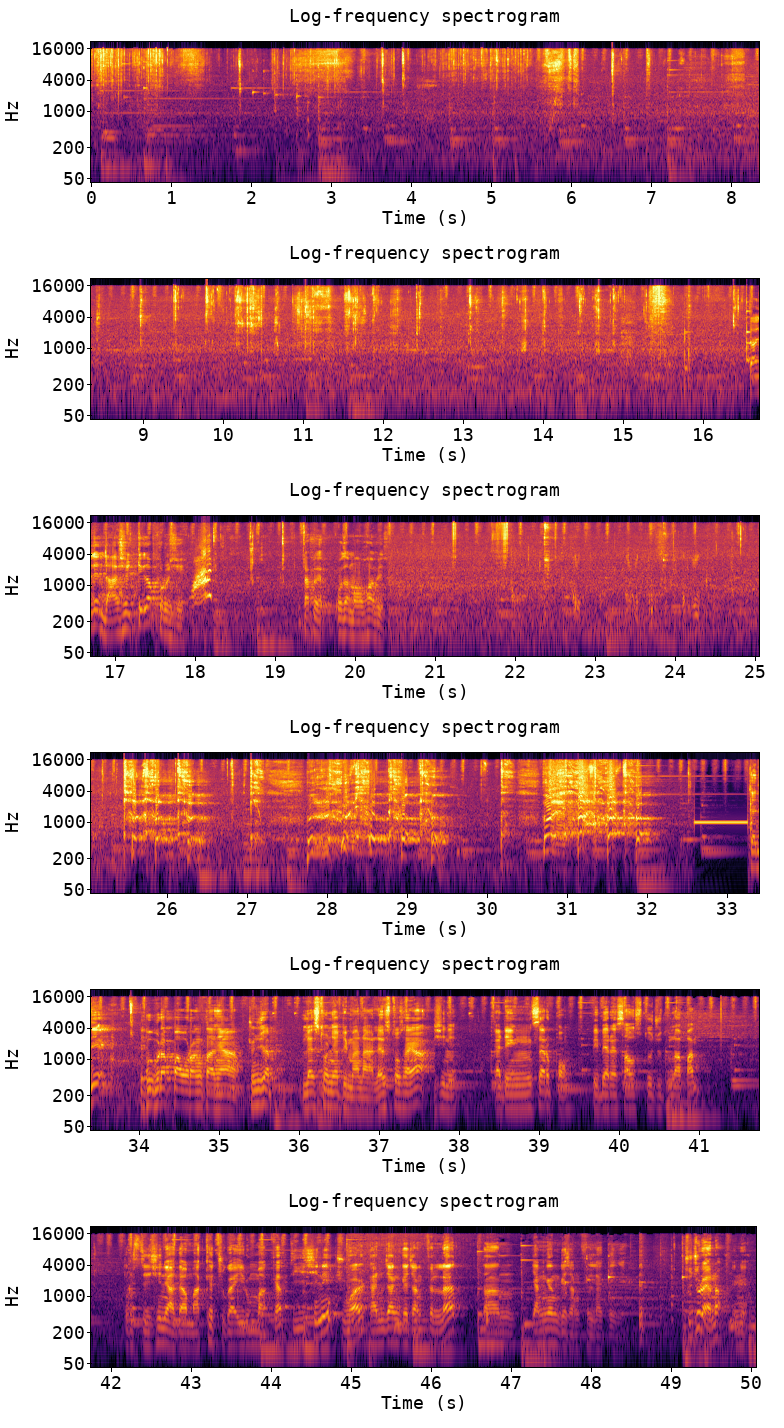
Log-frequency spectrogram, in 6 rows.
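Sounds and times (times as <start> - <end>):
person crunching and chewing: 0.0 - 6.6, 8.4 - 16.5
man clearing throat: 25.5 - 29.6, 30.2 - 32.2
man coughing: 25.5 - 29.6, 30.2 - 32.2.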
